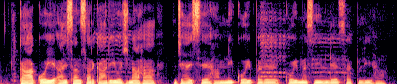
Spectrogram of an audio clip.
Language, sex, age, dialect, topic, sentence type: Magahi, male, 25-30, Western, agriculture, question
